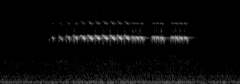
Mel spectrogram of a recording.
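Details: A single insect in the grass of a home garden at night, phone close by; one brief high, buzzy pulsed trill of about a second and a half, with a small break near its end.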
